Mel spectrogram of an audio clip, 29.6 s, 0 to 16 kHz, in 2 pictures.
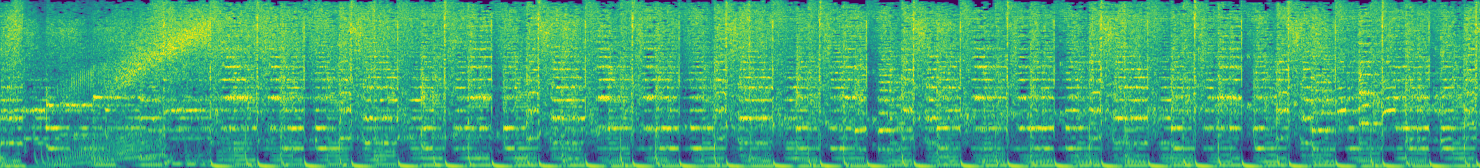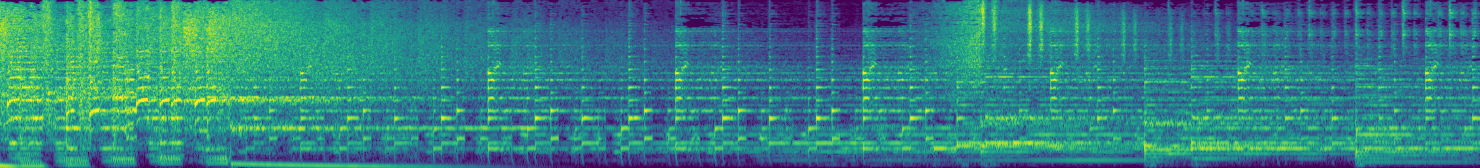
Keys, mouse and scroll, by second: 0.5 click, 0.8 Escape, 2.1-3.2 drag, 4.3-5.4 drag, 6.5 click, 6.8 scroll down 5, 7.5-7.9 scroll up 4, 8.0 Escape, 10.2-11.3 middle drag, 12.3-12.8 typing, 13.7 Return, 15.0-16.1 drag, 15.3 Return, 16.5-17.6 drag, 16.9 Return, 19.7 click, 21.0 click, 21.3-22.0 scroll, 22.6 click, 23.1-23.6 scroll up 9, 24.2 click, 25.1 click, 25.4 scroll down 5, 26.0-26.4 scroll up 1, 26.4 scroll, 26.8 click, 27.2 click, 27.6 click, 28.3-29.6 drag.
